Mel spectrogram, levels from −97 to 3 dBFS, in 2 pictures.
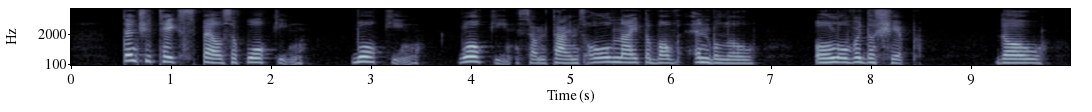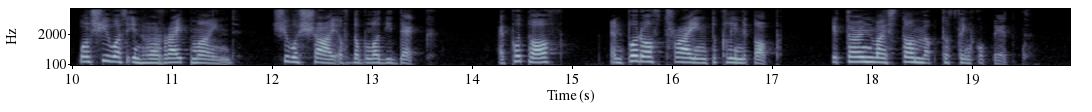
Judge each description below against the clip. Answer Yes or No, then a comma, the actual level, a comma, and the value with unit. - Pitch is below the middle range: No, high, 220 Hz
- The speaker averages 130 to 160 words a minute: Yes, average, 155 wpm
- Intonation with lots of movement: No, average, 3.2 semitones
